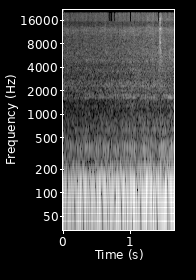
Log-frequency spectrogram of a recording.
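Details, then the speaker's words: 1957 Ford Fairlane Ranch Wagon idling in neutral after start: deep, even low rumble with a steady, slightly loping beat, no knocks or ticks; healthy idle. "setup connect our works car we got a nice little rumble to it"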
